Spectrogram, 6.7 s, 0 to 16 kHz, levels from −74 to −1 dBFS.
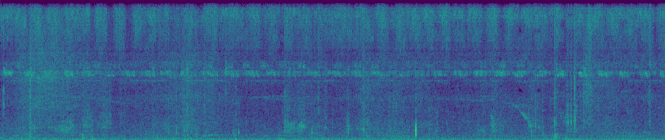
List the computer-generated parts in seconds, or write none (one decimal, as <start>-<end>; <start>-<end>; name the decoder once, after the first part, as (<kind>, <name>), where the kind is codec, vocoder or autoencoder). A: none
